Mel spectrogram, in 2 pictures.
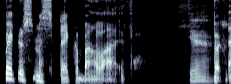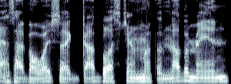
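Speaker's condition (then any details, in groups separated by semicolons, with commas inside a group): Parkinson's disease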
